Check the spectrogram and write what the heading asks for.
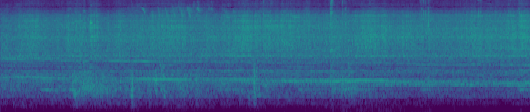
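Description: Zip-line trolley pulleys rolling along a steel cable: a steady rushing whir with a thin whine that slowly drops in pitch.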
